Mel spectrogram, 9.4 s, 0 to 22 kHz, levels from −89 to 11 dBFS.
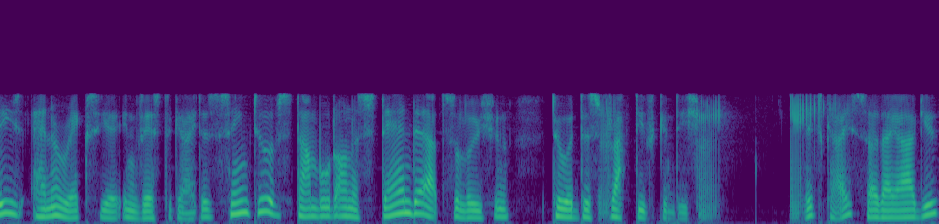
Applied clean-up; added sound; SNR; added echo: neural separator model SepFormer WHAMR!.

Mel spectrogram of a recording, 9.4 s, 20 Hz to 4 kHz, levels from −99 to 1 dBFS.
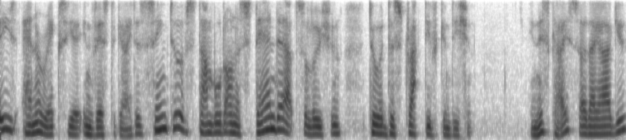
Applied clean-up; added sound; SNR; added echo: none; none; none; none.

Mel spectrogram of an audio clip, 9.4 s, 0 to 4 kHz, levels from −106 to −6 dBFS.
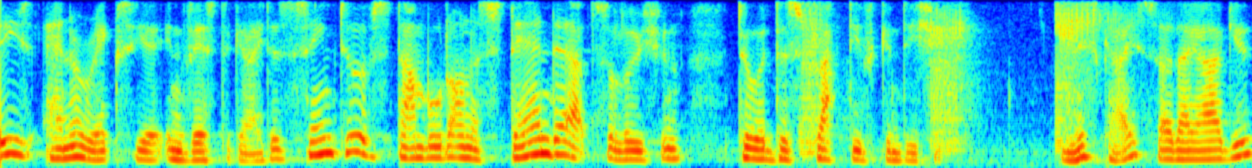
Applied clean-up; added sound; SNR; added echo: none; Fart; 15 dB; reverberation time 1.1 s.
